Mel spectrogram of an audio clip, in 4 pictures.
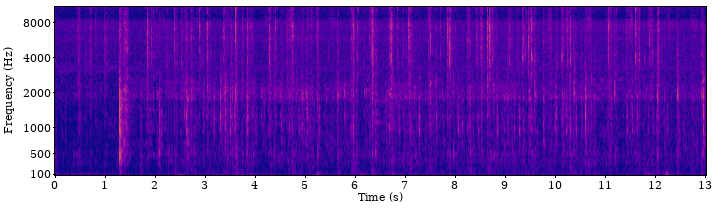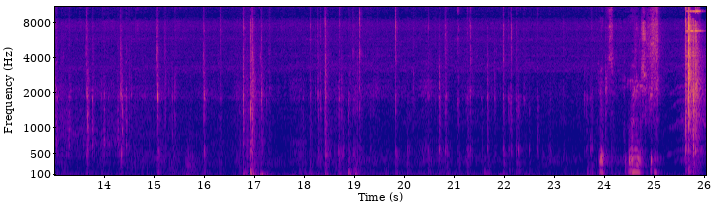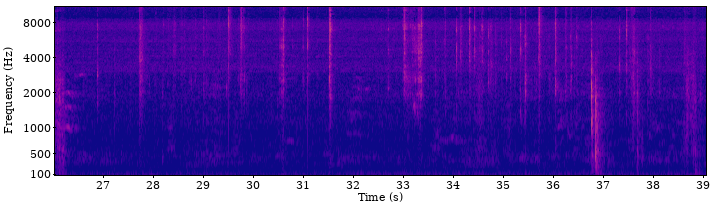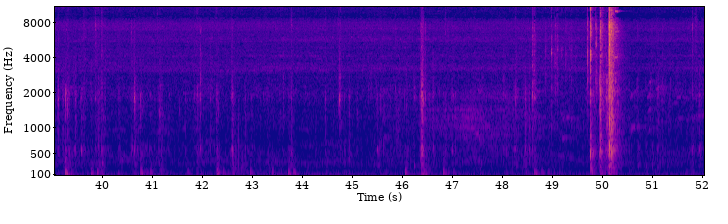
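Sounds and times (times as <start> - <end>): small parts clicking and tapping: 0.0 - 24.0, 25.6 - 52.0.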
